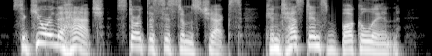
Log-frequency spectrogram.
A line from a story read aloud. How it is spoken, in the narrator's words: Daniels barks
